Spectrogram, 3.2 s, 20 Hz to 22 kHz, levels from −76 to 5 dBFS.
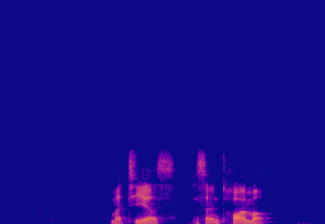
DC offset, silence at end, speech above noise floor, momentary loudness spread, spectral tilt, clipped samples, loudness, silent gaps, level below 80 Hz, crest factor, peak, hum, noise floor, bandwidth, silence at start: under 0.1%; 0.6 s; 49 dB; 10 LU; -3 dB/octave; under 0.1%; -28 LUFS; none; -70 dBFS; 24 dB; -8 dBFS; none; -77 dBFS; 7.6 kHz; 1.1 s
